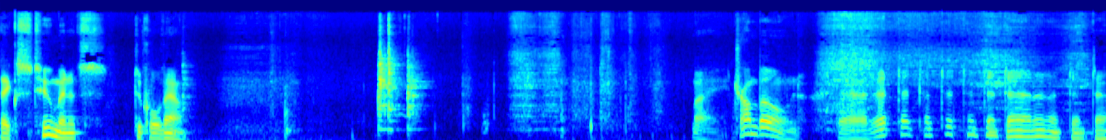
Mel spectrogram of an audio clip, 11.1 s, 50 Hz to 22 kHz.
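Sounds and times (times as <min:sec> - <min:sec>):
metal sliding on metal: 0:05.1 - 0:06.0, 0:08.2 - 0:11.0.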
